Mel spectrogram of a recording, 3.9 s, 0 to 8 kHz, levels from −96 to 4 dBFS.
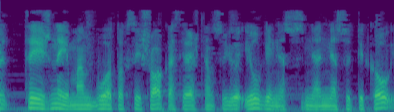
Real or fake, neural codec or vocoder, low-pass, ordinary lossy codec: real; none; 7.2 kHz; MP3, 24 kbps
